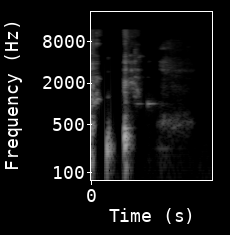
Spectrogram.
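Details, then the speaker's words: An adult recovering from an illness, with a lingering runny nose, gives three quick, harsh dry cough bursts in close succession, without rattle or gurgle, then a faint trailing breath. "I have a wicked dry cough, so you might hear that some today."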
